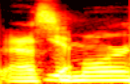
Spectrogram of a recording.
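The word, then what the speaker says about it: Aasimar: And um and Jess, can you explain what the Asimar is or asimar? How you pronounce that?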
